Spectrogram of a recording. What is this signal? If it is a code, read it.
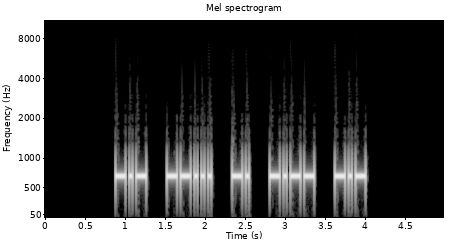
Morse code, heard as a keyed tone, about 28 wpm, spaced as for 20 wpm, 700 Hz. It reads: K7NYK
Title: USA Call Signs - 2x Character Spacing - 28wpm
